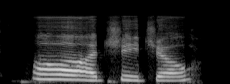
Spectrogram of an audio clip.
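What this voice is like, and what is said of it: Morty voice impression. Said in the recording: “doing the Morty voice”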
